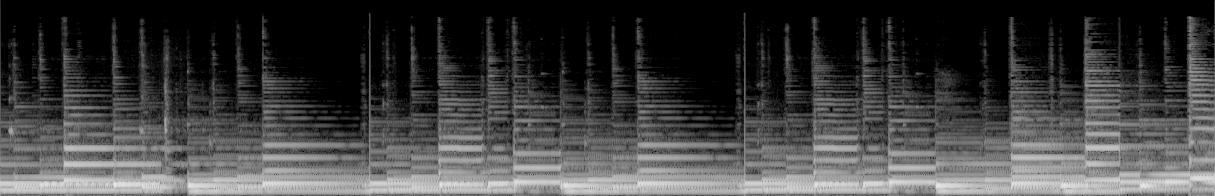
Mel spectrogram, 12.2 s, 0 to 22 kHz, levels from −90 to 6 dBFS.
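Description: A recorder or processor likely working in 4-second chunks drops roughly 300 ms each time it switches chunks: audio missing between chunks. The sound jumps abruptly forward at 3.70, 7.45 and 11.20 s, with the two sides butted together and no silence between.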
